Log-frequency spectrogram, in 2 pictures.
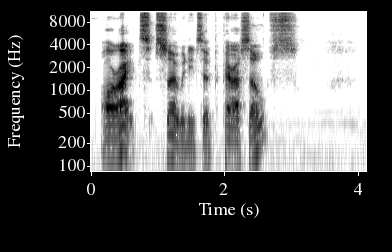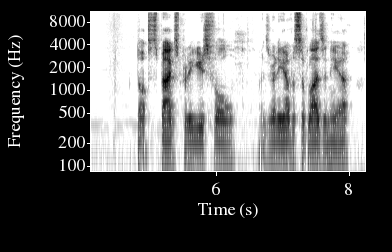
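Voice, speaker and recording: The speaker's intonation is monotone and flat, with long, frequent pauses and music in the background. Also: man, fairly low pitch for a man, moderate pace. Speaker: gaming youtuber. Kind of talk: let's play commentary. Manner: casual.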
